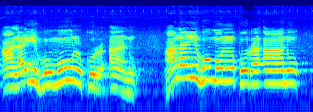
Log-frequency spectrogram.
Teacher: Ini qiraah hamzah yang mana dibaca dalam keadaan dhammul ha. Maka di sini hamzah akan membaca alaihumul Qur'anu, alaihumul Qur'anu.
